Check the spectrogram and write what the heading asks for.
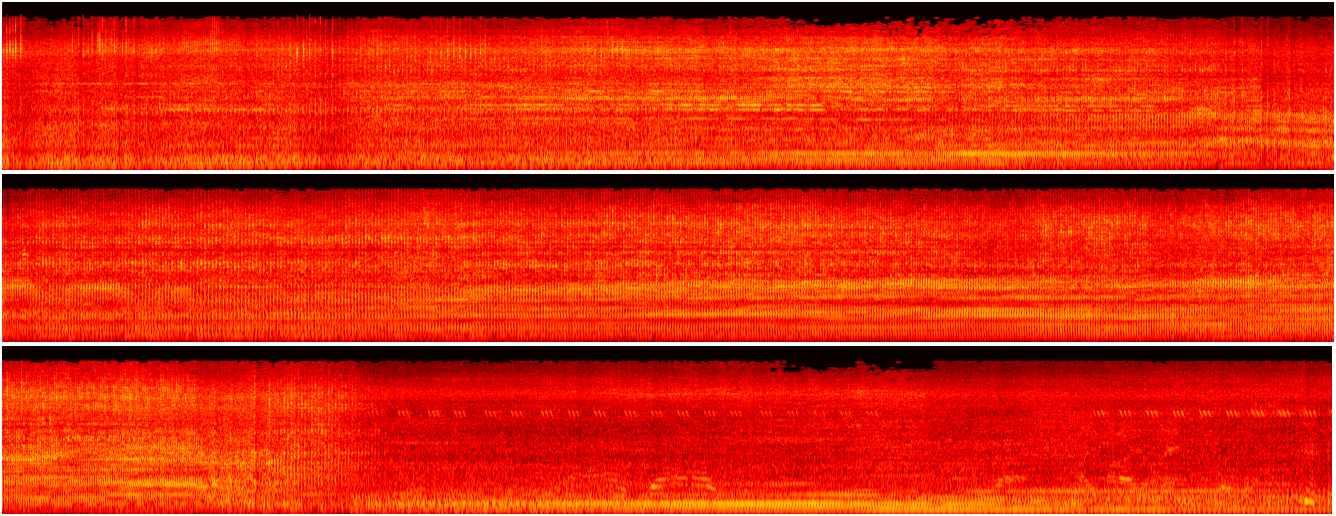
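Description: Vintage two-stroke Vespa scooter engines pulling up a steep hill under load. The engine pitch rises through the middle, then a different, somewhat louder steady engine note takes over in the last few seconds as more bikes come up.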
